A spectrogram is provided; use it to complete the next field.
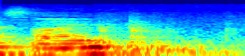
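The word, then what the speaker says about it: sign: इसको आप देखेंगे तो ये जो है जी साइलेंट मिलेगा, जी एन लास्ट में आ रहा है ना, है ना। अब आज इसको लिखेंगे जब हिंदी में तो इसको लिखेंगे साइन। जी जो है यहाँ पे गायब है, ठीक है।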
